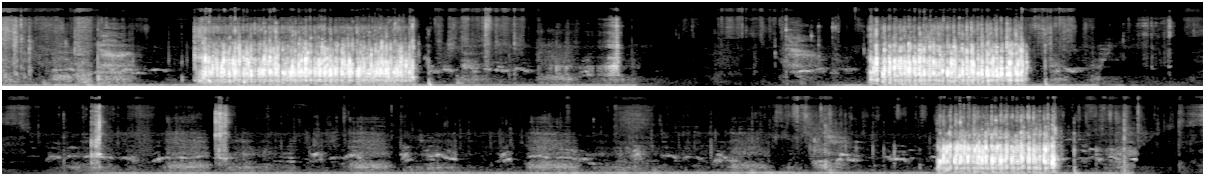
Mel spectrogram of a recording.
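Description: Air blown through a straw into a cup of soapy water, bubbling in three bouts of about two to three seconds each, with faint scattered clicks between the bouts.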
